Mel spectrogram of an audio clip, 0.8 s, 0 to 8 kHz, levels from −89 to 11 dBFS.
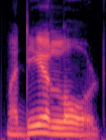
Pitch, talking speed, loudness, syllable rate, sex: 135 Hz, 225 wpm, -15 LUFS, 4.6 syllables/s, male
